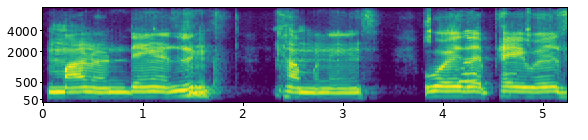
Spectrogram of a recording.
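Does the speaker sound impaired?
Yes: motor neuron disease; form of ALS (Lou Gehrig's disease), brain not talking to muscles, first sign about 4 years ago.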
